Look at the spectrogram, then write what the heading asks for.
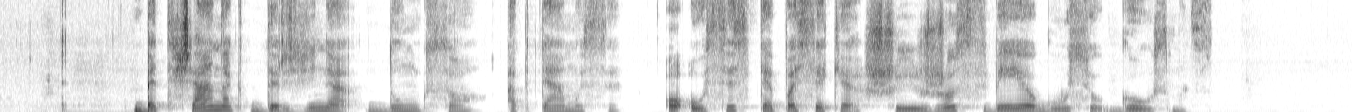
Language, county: Lithuanian, Vilnius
